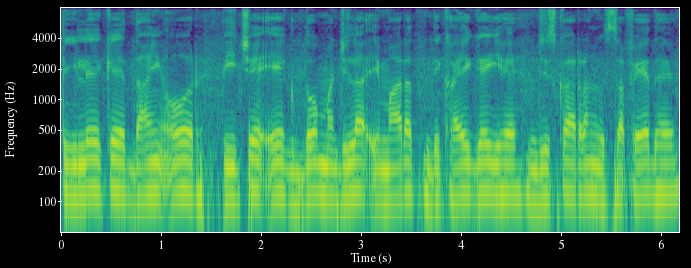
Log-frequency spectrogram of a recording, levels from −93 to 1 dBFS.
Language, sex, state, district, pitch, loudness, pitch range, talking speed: Hindi, male, Bihar, Gaya, 115 Hz, -14 LUFS, 110-120 Hz, 145 wpm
